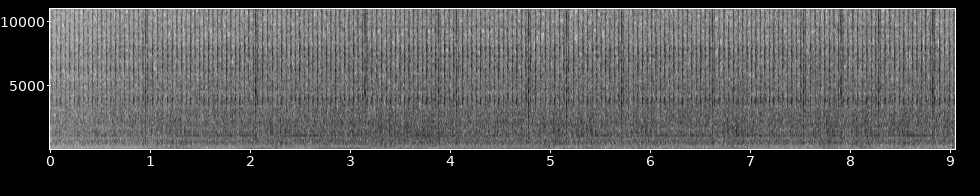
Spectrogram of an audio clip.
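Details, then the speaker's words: Vauxhall Adam (Opel) running badly after trouble on the way to work: rough, lumpy idle with sharp irregular clicks about once a second, a misfire from a failing, sick coil pack that is to be tested and replaced. "so that sounds like it's got a bad case of i've got a sick coil back so what you're going to do is we're going to take the coil pack out and take it into the garage and see do some testing but ultimately we're going to change it oh my god it's really sick"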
